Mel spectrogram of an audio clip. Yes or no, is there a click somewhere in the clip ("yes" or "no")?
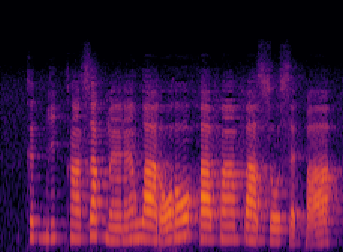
no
